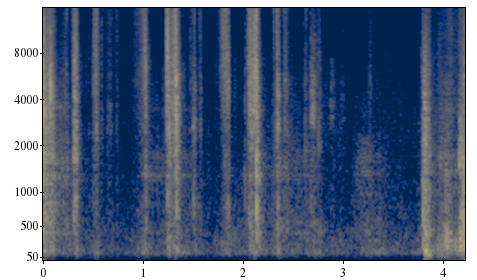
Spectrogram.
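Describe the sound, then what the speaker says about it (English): A deck of cards for the Aeon's End: Return to Gravehold board game being shuffled: repeated crisp riffling bursts in uneven rhythm, close and fairly quiet, with short pauses between and a final burst at the end. "these will get all shuffled up"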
